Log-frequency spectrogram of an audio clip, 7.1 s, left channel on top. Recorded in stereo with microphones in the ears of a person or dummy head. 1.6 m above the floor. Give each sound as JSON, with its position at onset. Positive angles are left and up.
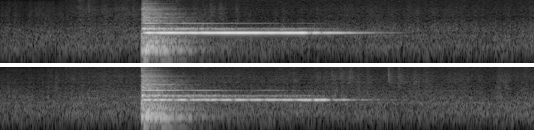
{"t": 1.9, "sound": "a guitar", "side_deg": -50, "distance_m": 5.0}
